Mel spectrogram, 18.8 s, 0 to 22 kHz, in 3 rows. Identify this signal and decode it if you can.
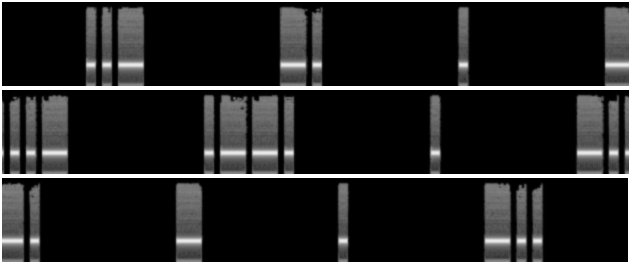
Morse code, heard as a keyed tone, about 15 wpm, spaced as for 5 wpm, 1000 Hz. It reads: UNEXPECTED
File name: qotdfiles / 5wpm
